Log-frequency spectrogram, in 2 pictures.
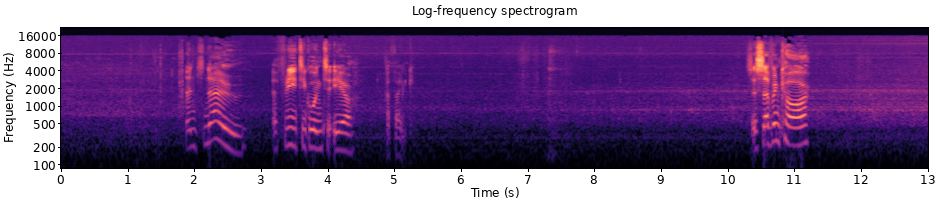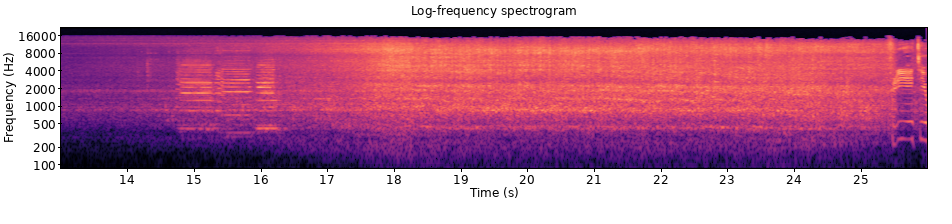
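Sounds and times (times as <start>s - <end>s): train roaring past: 7.8s - 10.5s, 11.2s - 26.0s
two-tone train horn: 14.7s - 16.7s, 18.2s - 20.1s.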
